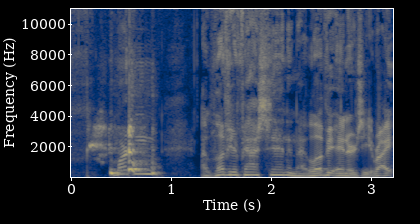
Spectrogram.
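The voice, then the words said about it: Impression of a former boss. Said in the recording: “I'm about to do my Susan Mace impression”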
